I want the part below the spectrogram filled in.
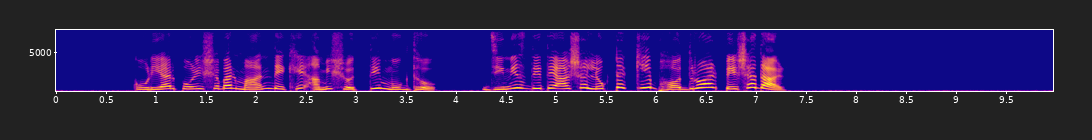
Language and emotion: Bengali, happy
